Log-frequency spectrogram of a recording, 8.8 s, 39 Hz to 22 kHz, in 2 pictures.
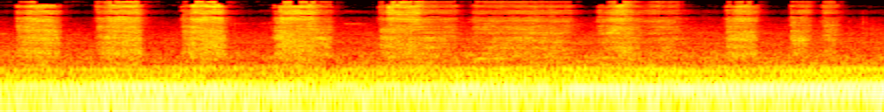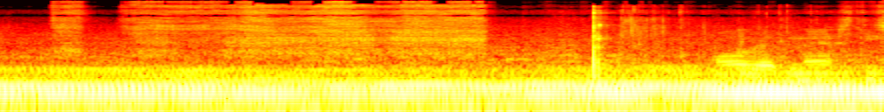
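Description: Cleaner is sprayed onto the chain of a Husqvarna Svartpilen 401 motorcycle in a long run of quick, close hissing bursts over a steady low hum, ending in one sharp click.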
